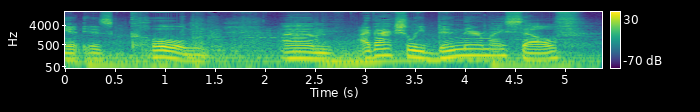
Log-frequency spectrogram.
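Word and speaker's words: Köln: That's the American way of pronouncing it, but the German way of pronouncing it is Cologne.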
